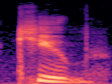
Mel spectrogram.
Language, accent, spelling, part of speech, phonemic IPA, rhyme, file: English, US, cube, noun / verb / adjective, /kjub/, -uːb, En-us-cube.ogg
- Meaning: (noun) 1. A regular polyhedron having six identical square faces 2. Any object more or less in the form of a cube 3. The third power of a number, value, term or expression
